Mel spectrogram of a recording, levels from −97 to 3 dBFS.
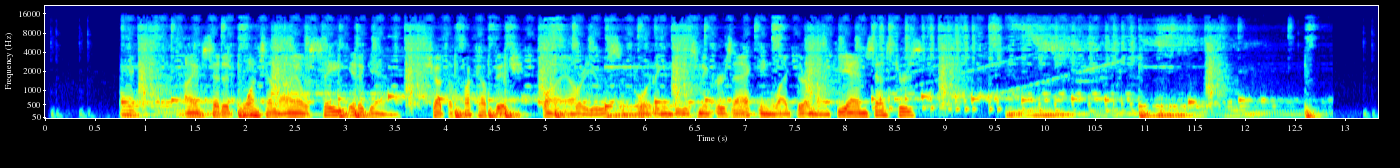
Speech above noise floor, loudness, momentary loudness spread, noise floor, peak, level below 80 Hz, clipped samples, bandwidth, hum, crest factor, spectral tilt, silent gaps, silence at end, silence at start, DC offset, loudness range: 41 dB; -20 LUFS; 14 LU; -58 dBFS; -2 dBFS; -42 dBFS; under 0.1%; 15 kHz; none; 16 dB; -7.5 dB/octave; none; 0.55 s; 0.75 s; under 0.1%; 8 LU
